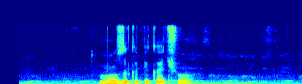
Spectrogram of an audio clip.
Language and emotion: Russian, neutral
